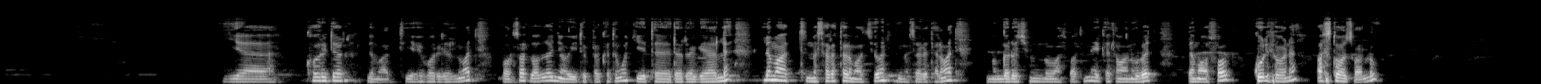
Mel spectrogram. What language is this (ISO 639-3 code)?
amh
